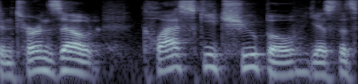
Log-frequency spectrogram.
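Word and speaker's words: Klasky Csupo: if my theory was correct and turns out klasky chupo yes that's how you pronounce it the animation company responsible for rugrats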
